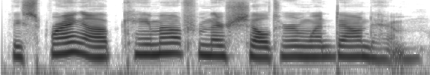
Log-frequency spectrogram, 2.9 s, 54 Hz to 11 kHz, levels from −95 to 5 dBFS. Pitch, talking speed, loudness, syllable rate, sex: 215 Hz, 270 wpm, -18 LUFS, 5.2 syllables/s, female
